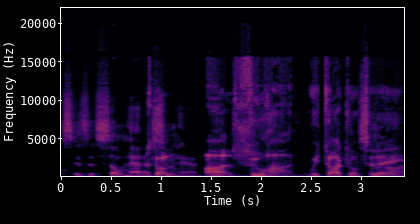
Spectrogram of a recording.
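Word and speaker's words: Sochan: you know so uh jeremy told me today it's suhan suhan jeremy suhan and by the way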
